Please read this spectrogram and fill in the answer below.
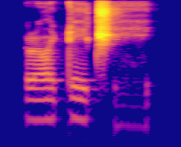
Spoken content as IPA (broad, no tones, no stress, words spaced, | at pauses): ɭɔ̃ɪ̯ʈet͡ʃʼe̤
